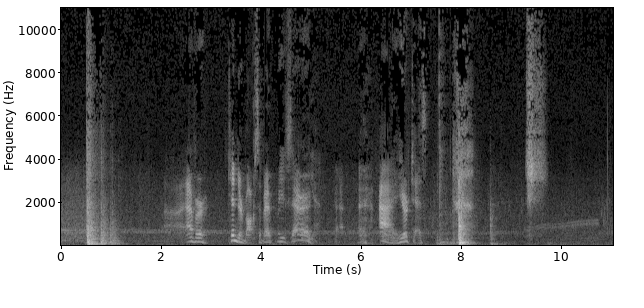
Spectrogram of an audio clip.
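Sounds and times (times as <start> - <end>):
low noise: 0.0 - 11.0
door being shut: 0.5 - 1.3, 7.5 - 8.8
speech: 2.6 - 5.2, 6.0 - 7.4.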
